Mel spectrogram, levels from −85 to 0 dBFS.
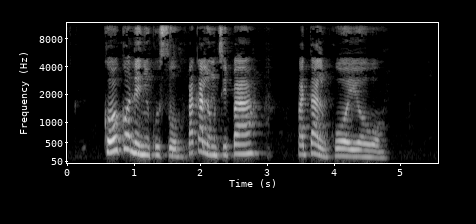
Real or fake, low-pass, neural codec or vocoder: real; 10.8 kHz; none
